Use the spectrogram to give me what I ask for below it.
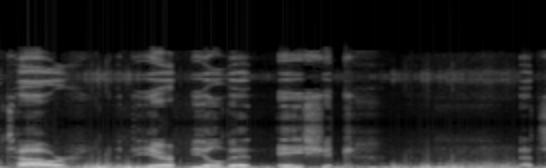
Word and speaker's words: Aishihik: the old control tower at the airfield at ASIC that's how it's pronounced it's not pronounced Ashley hiccup incorrect several times when you come that way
